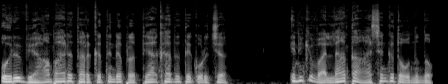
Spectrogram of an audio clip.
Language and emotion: Malayalam, fearful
